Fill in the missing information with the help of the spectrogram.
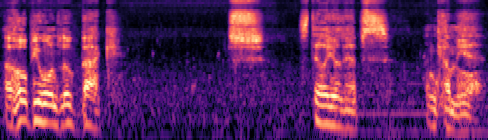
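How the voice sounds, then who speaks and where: A man playing a steady, guarded Viking raider with a measured, terse manner, in a video game. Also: mid-range voice, a little hiss or hum. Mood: calm, guarded. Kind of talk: video game cutscene acting.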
